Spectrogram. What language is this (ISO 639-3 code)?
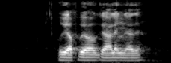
uzb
